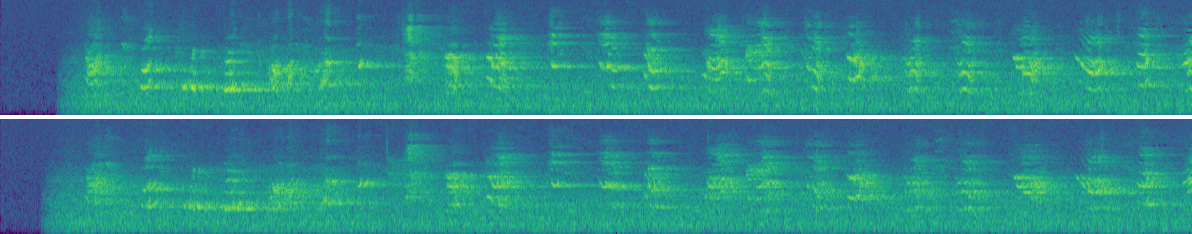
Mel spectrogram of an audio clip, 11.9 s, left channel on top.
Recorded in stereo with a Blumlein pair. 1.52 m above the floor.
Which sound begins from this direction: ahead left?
A squeak, at 0.8 s.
